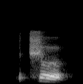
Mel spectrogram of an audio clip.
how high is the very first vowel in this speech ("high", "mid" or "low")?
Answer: high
